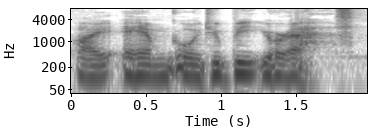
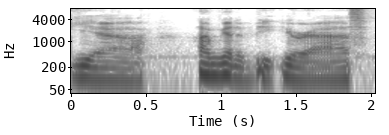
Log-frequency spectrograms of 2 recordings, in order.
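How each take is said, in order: First: It sounds enraged and furious. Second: It sounds confident and smug.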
